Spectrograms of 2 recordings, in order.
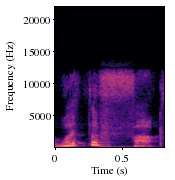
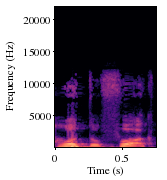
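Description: First: It sounds amazed and delighted. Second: It sounds annoyed and negative. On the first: Something wonderful feels too good to be real. "but what the fuck? This is actually my life" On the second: Something bad or irritating has happened. "Not what the fuck"

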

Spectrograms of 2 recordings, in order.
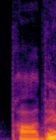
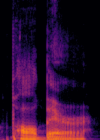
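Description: First: The first word sounds like 'paw', without an L. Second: The first word sounds like 'pall', with an L. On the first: The speaker calls it wrong. "like paw" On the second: The speaker calls it right. "Paul Pall Paul Bear"

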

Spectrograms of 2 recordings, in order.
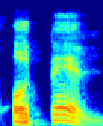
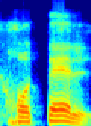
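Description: First: The word starts directly with the vowel. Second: The word starts with an audible h sound. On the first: The speaker calls it right. "You don't pronounce the H" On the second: The speaker calls it wrong. "I used to say hotel and it's wrong"

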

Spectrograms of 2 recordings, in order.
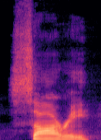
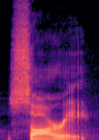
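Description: First: The first vowel is an open, unrounded 'ah'. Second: The first vowel is a more rounded 'aw'. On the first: "open your mouth for the ah, as in father vowel sound" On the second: "some people may pronounce that as a more rounded sound"

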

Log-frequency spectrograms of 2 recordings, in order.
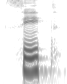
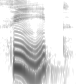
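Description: First: The vowel is shorter and a little lower. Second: The vowel is long, high and tense. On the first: The speaker calls it wrong. "So it's a little shorter and lower than the tense E" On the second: The speaker calls it right. "the tense E"

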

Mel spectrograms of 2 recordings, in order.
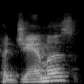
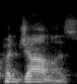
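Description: First: The stressed vowel sounds like the one in jam. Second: The stressed vowel sounds like the one in father. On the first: "if you say it like jam jelly" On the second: "or do you say it like Jama?"

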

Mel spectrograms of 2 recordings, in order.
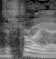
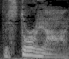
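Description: First: The name is said plainly, without Japanese flavor. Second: The name is said with a heavy Japanese accent. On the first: The speaker calls it wrong. "You can't just say Destoroyah, because that just sounds lame" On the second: The speaker calls it right. "You gotta accent it a lot. You gotta Japanese it a lot"

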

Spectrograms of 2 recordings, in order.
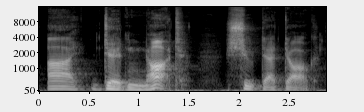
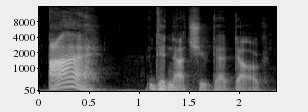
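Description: First: The stress is on the word 'not'. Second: The stress is on the word 'I'. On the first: The speaker denies shooting the dog. "That's a denial. I did not" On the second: Someone else shot the dog. "I didn't shoot it. Somebody else did"

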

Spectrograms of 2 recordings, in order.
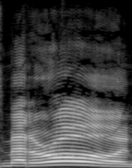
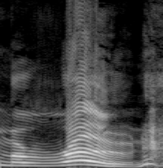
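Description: First: It is said with Italian-style vowels. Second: It is said like the English word maroon. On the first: "no, it's Marone" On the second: "I do it in my accent"

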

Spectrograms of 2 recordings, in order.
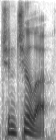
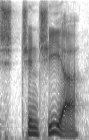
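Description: First: The double L sounds like an L. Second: The double L sounds like a Y.

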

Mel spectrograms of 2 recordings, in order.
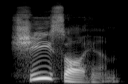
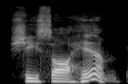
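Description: First: The word 'she' carries the pitch accent. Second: The word 'him' carries the pitch accent. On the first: It answers who saw him. "Who saw him?" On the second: It answers who she saw. "who did she see?"

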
